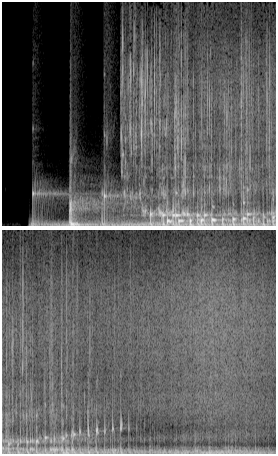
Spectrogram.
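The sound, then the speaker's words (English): A sharp Coca-Cola bottle cap pop, then the soda pouring into a glass with a gurgling tone that rises in pitch as it fills, ending in a soft fizzing hiss; the Coca-Cola "Pop and Pour" sonic logo used in advertising. Clear, with no voices. “It is the Coca Cola Pop and Pour.”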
